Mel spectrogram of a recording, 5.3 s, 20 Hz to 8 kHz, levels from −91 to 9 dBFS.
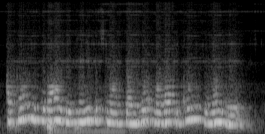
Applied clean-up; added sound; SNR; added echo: neural separator model SepFormer DNS4.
